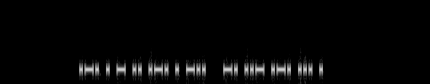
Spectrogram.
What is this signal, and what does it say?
Morse code, heard as a keyed tone, about 46 wpm, 700 Hz. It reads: RETIRED NURSE
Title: Practice QSO - Exchange 3 - More Info - 45wpm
